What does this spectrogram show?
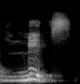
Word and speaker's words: myths: Mas aí, mitos, no plural, aí não, aí é myths. Porque não tem como pronunciar o TH e o S. Myths, não dá pra falar. Então, no caso, como tá no plural, eu não leio o TH.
